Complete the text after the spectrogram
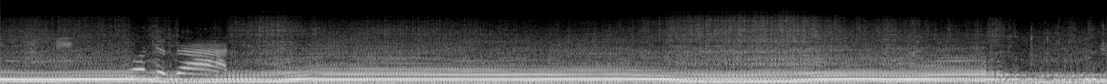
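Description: An engine revs and strains loudly, rising and falling.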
